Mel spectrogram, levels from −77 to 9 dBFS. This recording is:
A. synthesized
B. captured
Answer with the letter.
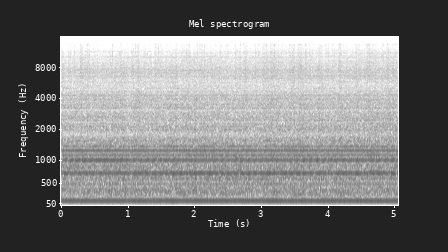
B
